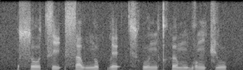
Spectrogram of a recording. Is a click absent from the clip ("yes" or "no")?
yes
